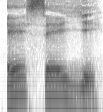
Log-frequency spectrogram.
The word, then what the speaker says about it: essayer: And then you've got another E here, and then you get the sound ye. Essayer.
